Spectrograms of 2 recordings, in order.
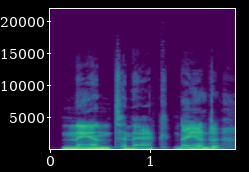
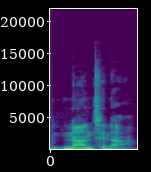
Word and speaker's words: Nantinaq: And it's about well I'm going to say the wrong way to say this name which is Nantanak. Nanak Nantac. Um but in according to how you're supposed to pronounce this it's called uh Nantina is what it's called.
